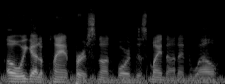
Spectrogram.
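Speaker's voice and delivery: usual speaking voice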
